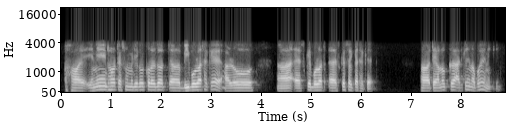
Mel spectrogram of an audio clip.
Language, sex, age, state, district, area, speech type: Assamese, male, 30-45, Assam, Sonitpur, urban, conversation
